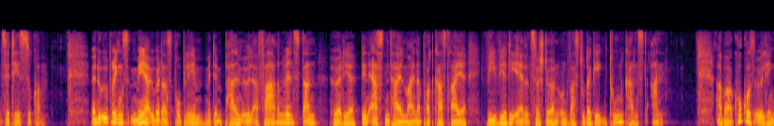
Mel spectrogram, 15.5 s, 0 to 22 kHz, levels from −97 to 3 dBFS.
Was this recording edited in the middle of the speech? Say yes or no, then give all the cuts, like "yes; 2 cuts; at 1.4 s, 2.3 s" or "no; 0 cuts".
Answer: no; 0 cuts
